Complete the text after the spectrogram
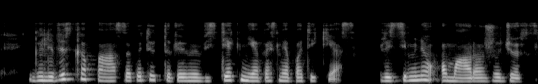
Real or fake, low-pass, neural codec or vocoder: fake; 7.2 kHz; codec, 16 kHz, 4 kbps, X-Codec, WavLM features, trained on Multilingual LibriSpeech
